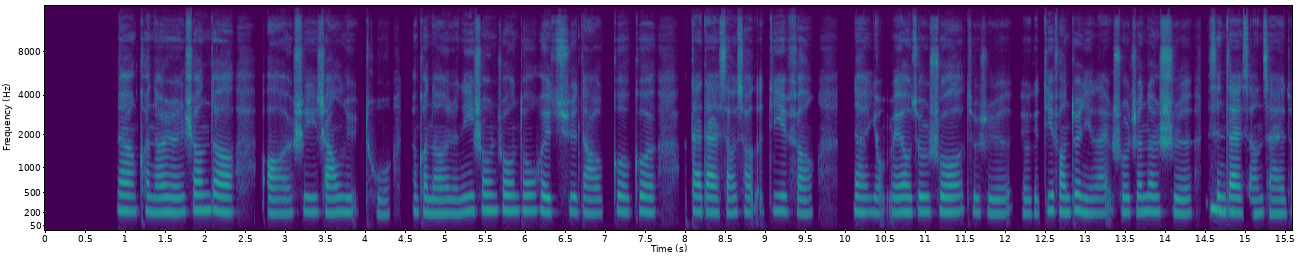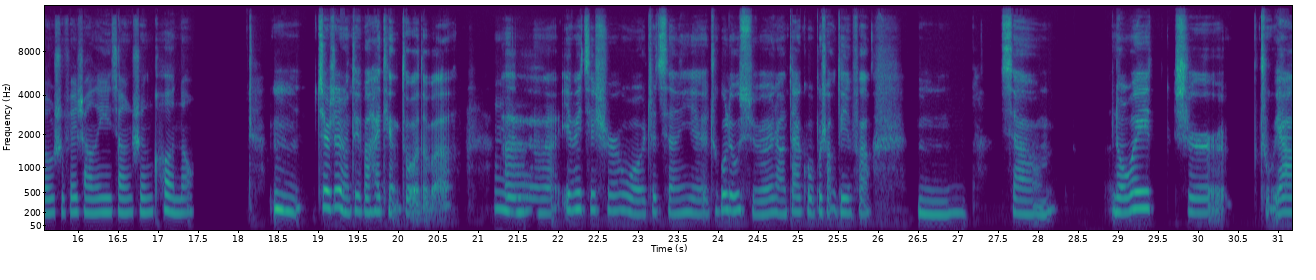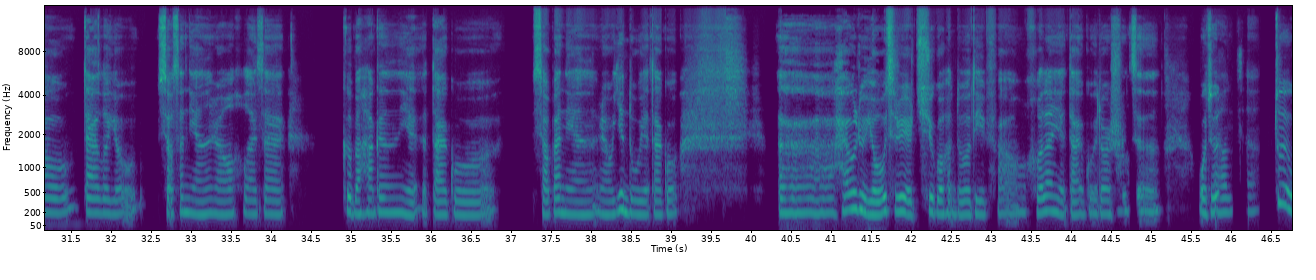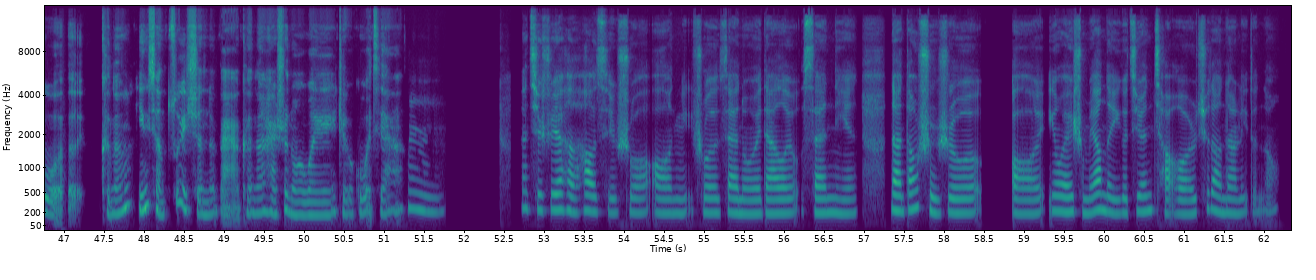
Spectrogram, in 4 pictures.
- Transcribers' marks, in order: other background noise; teeth sucking
- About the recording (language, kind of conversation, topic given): Chinese, podcast, 去过哪个地方至今仍在影响你？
